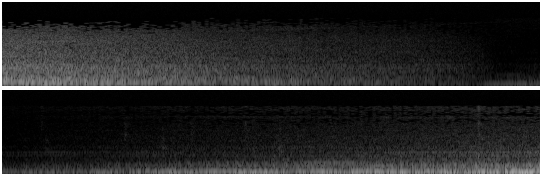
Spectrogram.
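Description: A car engine rumbles steadily, easing off briefly mid-clip before building back up into a low, sustained drone as Len drives his car to San Francisco, fairly loud, with no voices.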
